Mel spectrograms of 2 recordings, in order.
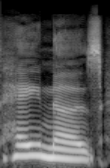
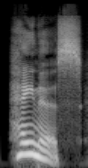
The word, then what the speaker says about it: heinous: the correct pronunciation is hey nuz let's break it down first we have ha A Y which sounds just like the word hey you feed to horses next is nuz which rhymes with bus now let's put it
